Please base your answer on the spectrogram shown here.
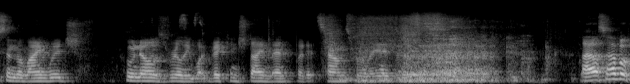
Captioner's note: laughter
